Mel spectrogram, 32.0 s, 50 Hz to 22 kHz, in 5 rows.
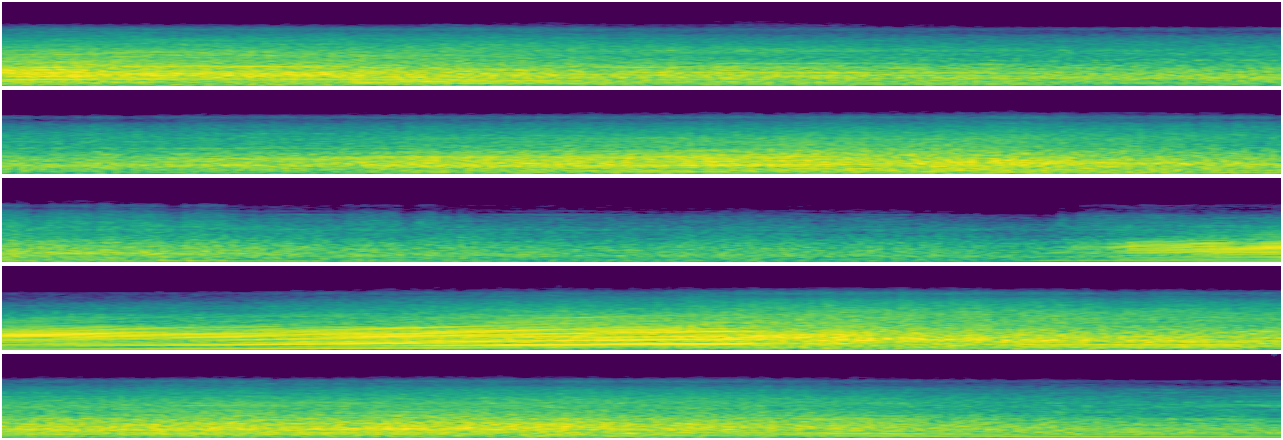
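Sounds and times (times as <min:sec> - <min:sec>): racing motorcycle engine revving: 0:18.1 - 0:28.4.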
